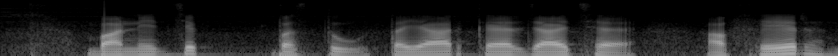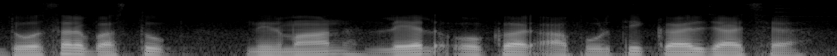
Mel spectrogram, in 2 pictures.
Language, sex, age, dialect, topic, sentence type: Maithili, male, 18-24, Eastern / Thethi, banking, statement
